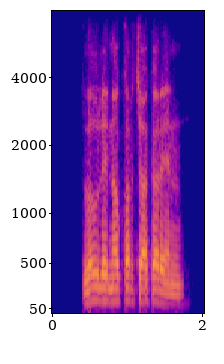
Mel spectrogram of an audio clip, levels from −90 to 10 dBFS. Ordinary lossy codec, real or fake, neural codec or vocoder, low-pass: Opus, 16 kbps; real; none; 7.2 kHz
